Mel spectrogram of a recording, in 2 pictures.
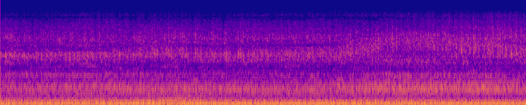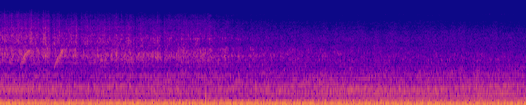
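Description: Car engine idling steadily and loudly, the sound heavy in the low end.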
